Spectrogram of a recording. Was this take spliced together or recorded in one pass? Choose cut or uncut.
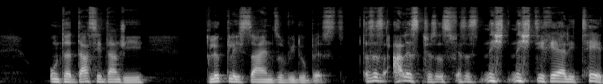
cut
